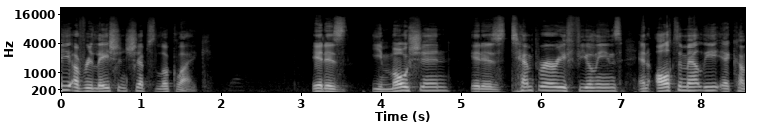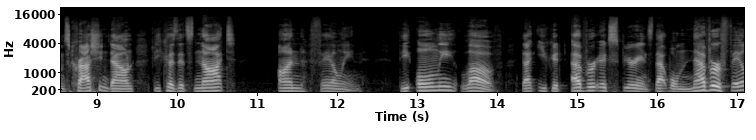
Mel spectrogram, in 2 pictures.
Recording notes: This message was preached at Freedom Life Church International in Kitchener, Ontario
